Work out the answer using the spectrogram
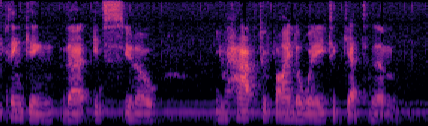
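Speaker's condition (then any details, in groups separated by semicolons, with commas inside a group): No condition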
